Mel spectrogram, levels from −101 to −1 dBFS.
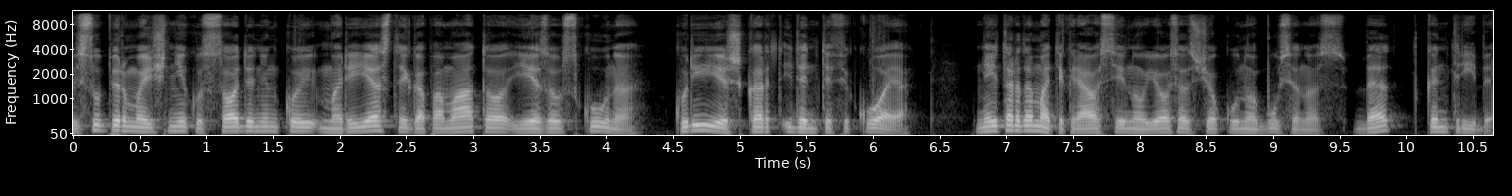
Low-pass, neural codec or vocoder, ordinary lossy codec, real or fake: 10.8 kHz; none; MP3, 96 kbps; real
